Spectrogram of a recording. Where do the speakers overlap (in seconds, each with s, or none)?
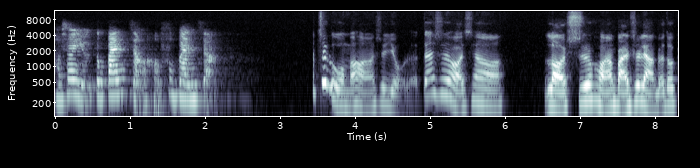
none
